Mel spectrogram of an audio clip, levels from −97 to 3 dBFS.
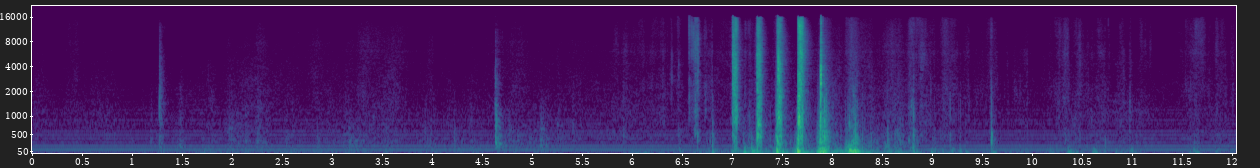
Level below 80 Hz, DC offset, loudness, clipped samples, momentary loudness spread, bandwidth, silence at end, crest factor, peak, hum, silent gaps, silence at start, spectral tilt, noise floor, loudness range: -48 dBFS; under 0.1%; -32 LUFS; under 0.1%; 31 LU; 16 kHz; 3.2 s; 32 dB; -10 dBFS; 50 Hz at -70 dBFS; none; 4.65 s; -2 dB/octave; -68 dBFS; 11 LU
